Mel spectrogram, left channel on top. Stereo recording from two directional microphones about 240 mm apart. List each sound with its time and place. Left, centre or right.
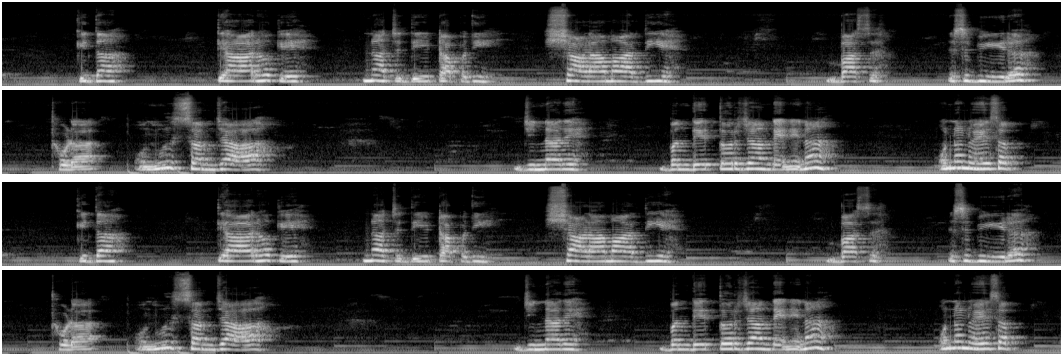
0.7 s a woman's voice: centre
2.1 s a woman's voice: centre
3.6 s a woman's voice: centre
3.9 s a woman's voice: centre
8.4 s a woman's voice: centre
15.8 s a woman's voice: centre
20.2 s a woman's voice: centre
